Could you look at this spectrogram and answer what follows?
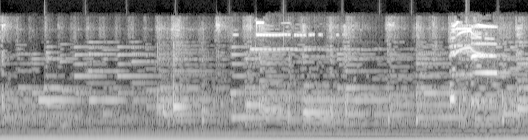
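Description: A synthesized game cry from Meowth in Pokemon Ultra Sun, a short series of bright electronic meows set over steady background music with no voices.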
